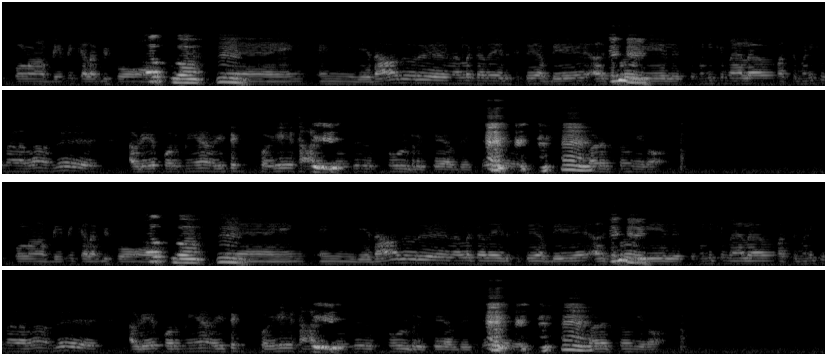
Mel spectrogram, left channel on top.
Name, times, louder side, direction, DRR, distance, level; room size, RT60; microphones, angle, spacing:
voice 1, 0.0-1.6 2.2-9.2 9.5-13.4 14.1-14.9, equal, 70° left, 1.2 m, -43 dB
voice 2, 1.4-2.4 6.1-6.4 11.3-11.6 13.1-14.1, left 2 dB, 90° left, 0.8 m, -30 dB
3.0 x 3.0 x 2.4 m
head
